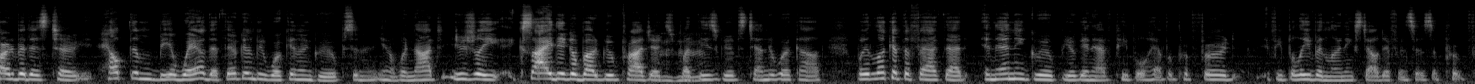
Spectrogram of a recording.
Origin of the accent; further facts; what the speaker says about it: Minnesota, United States; I'm Anishinaabe, I'm Ojibwe Indian, I'm enrolled on the White Earth Reservation, I'm a member of the Minnesota Chippewa tribe.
